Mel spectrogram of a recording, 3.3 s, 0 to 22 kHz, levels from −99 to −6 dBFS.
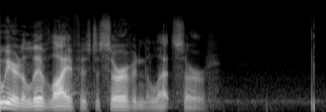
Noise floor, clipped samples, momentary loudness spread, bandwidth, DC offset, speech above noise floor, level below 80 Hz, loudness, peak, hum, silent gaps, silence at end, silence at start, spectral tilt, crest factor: -73 dBFS; under 0.1%; 18 LU; 10 kHz; under 0.1%; 44 dB; -84 dBFS; -30 LUFS; -12 dBFS; none; none; 1.2 s; 0 s; -6.5 dB/octave; 18 dB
